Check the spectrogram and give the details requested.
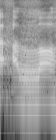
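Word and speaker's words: الله: अब अल्लाह में पहला वाला लाम साइलेंट है एंड द सेकेंड लाम, उसके ऊपर आप देख रहे हैं तशदीद है। जब ये तशदीद इस तरह की होती तो एक लाम को दो बार पढ़ा जाता है, और यहाँ पे खड़ा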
